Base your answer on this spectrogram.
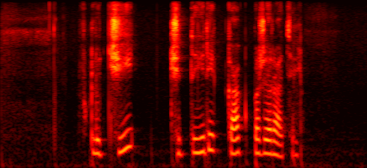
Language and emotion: Russian, neutral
